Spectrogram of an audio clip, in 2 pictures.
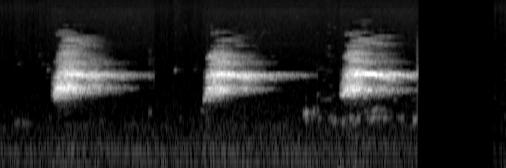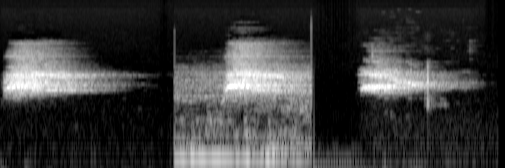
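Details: Fox calling seven times in harsh, hoarse bursts, each under a second long, separated by silent gaps. Brief low thumping accompanies the fifth call.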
